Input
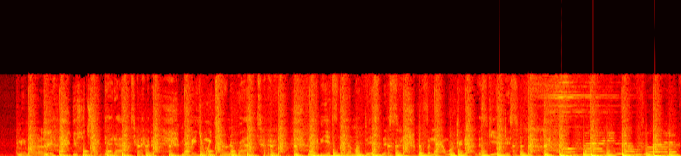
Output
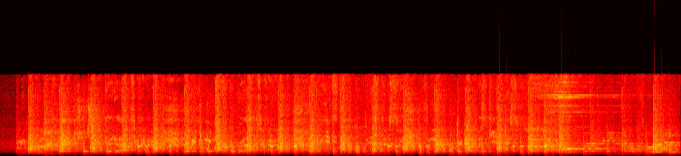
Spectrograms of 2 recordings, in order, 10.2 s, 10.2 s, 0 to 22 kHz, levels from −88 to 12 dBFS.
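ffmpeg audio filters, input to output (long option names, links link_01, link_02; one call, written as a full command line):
ffmpeg -i in.wav -filter_complex "[0:a]highpass=frequency=870:width=0.5412,highpass=frequency=870:width=1.3066,asplit=3[link_01][link_02][link_03];[link_01]afade=type=out:start_time=8.57:duration=0.02[link_04];[link_02]acompressor=threshold=-24dB:ratio=6,afade=type=in:start_time=8.57:duration=0.02,afade=type=out:start_time=9.46:duration=0.02[link_05];[link_03]afade=type=in:start_time=9.46:duration=0.02[link_06];[link_04][link_05][link_06]amix=inputs=3:normalize=0,aecho=1:1:105|210|315|420|525:0.447|0.205|0.0945|0.0435|0.02,volume=-3.5dB" out.wav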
